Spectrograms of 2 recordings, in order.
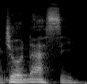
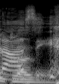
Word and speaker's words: Jonasi: Jonasi. – I was close. – Yeah, you're very Jonasi.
